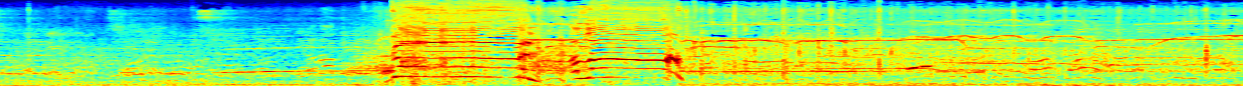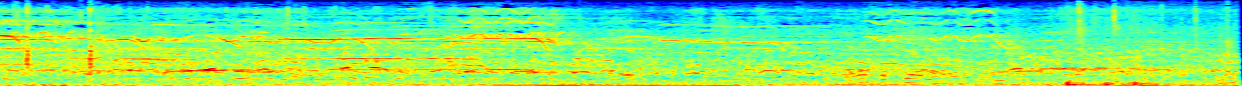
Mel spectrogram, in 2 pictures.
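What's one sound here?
A large outdoor crowd murmurs, whistles and cheers.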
